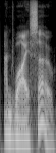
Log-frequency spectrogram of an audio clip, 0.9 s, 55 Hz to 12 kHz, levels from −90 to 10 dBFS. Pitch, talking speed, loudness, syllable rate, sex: 100 Hz, 190 wpm, -17 LUFS, 3.8 syllables/s, male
